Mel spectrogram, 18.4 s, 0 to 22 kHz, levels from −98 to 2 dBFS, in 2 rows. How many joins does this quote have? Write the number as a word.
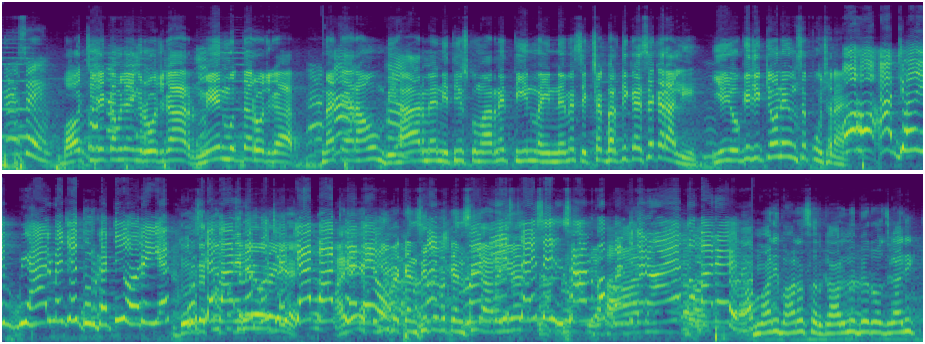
two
